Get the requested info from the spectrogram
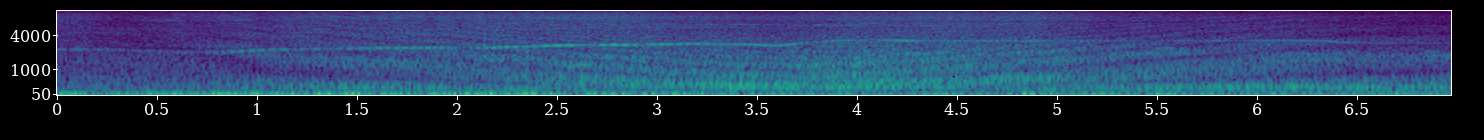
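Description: Twin 120 mm electric ducted fans of a large RC Airbus A350 model on landing approach: a steady high whine that steps up slightly in pitch about three and a half seconds in, over a rush of air noise that swells toward the middle.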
